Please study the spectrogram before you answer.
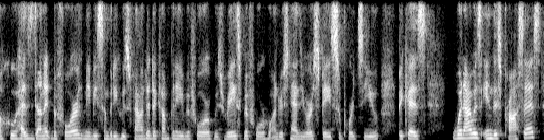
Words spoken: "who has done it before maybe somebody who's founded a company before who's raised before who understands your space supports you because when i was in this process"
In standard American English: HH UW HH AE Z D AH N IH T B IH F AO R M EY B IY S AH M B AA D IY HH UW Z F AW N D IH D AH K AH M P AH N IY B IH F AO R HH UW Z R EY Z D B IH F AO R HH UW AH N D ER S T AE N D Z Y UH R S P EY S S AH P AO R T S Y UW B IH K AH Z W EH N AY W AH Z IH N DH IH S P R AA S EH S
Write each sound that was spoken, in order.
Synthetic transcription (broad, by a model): HH UW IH Z D AH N IH T B IH F AO R M EY B IY S AH M B AA D IY HH UW Z F AW N D IH D AH K AH M P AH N IY B IH F AO R HH UW Z R EY Z D B IH F AO R HH UW AH N D ER S T AE N D Z Y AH R S P EY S S AH P AO R T S Y UW B IH K AH Z W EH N AY W AH Z IH N DH IH S P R AA S EH S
